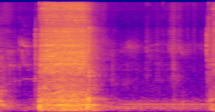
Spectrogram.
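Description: A home sewing machine stitches in one loud, steady burst of about half a second, then stops, leaving a quiet room with faint handling noise.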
